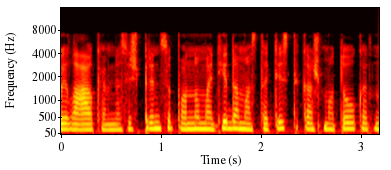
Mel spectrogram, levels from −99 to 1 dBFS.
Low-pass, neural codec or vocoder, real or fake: 7.2 kHz; none; real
